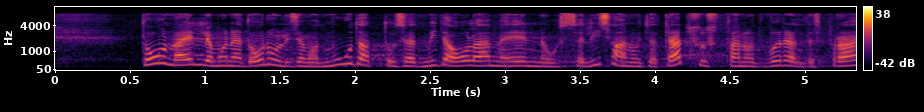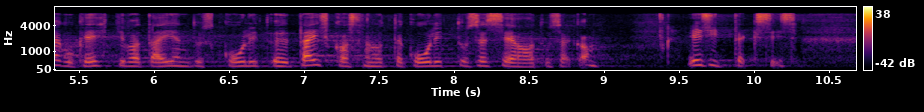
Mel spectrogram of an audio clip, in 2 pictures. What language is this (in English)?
Estonian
